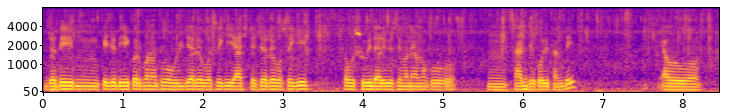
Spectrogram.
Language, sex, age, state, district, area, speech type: Odia, male, 18-30, Odisha, Nuapada, urban, spontaneous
